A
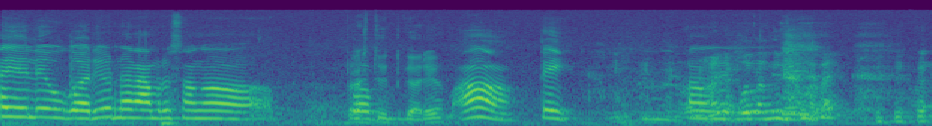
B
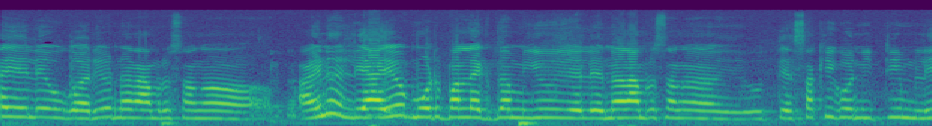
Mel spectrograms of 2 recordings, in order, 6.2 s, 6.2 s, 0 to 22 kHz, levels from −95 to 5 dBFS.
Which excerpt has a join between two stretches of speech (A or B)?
B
